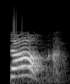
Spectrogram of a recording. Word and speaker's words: chalk: Chalk. Chalk. Chalk. L, L, L.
